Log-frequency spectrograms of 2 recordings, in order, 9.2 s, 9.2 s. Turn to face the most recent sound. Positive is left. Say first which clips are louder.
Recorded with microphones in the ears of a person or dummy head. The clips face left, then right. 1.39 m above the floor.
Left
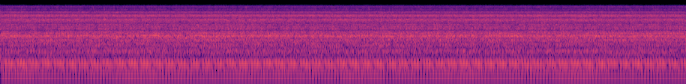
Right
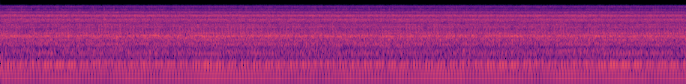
# left 1 dB
turn(degrees=5)  # may be behind; listen again after turning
